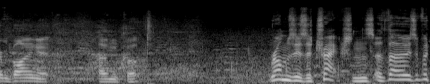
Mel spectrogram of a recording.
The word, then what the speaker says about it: Romsey: or around Romsey, is what is the correct pronunciation? I have always said Romsey. There are those locals who always say it's Romsey. And the Romsey, they say, goes back to the old Saxon spelling, R-U-M-S-E-G-I-N-E.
